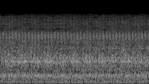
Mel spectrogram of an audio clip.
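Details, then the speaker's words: ZAZ Slavuta injector engine after cleaning dirty throttle body that caused hunting idle, air hose refitted: even steady idle hum with no hunting or surging, no air leaks; normal idle. "Doanh thu trở nên ổn định. Khí được bật và không hút bất cứ thứ gì. Động cơ vận hành trơn tru."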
